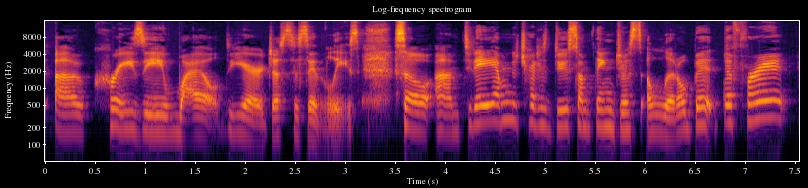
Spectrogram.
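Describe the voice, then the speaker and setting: Woman, 30s, vlogger, gravelly low tone, chatty and reflective. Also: a bit bright. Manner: chatty, reflective, full of "like" fillers. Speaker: vlogger and makeup business owner. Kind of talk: casual chat to camera while doing makeup.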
